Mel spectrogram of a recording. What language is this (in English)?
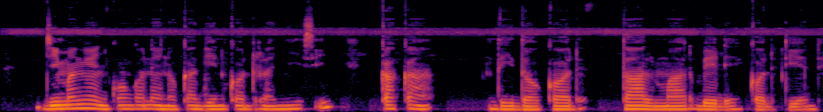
Luo (Kenya and Tanzania)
